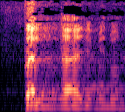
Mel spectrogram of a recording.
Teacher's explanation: Lam diidghamkan ke huruf yang sama, lam.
